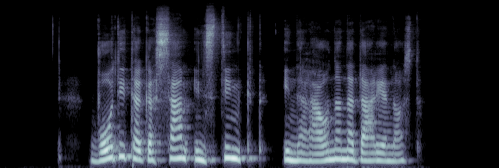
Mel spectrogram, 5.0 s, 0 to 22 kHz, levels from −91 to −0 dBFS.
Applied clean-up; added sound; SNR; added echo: neural mask model Resemble Enhance denoiser.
